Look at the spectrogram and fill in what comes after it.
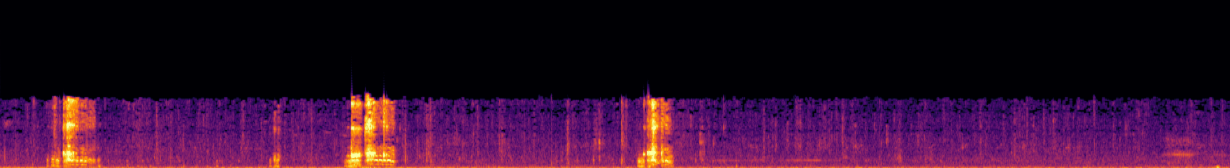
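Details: Orphaned or rehabilitating bats, not pets, during the day; three harsh, broadband squawks spaced a few seconds apart, with faint scratching and quiet gaps between.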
